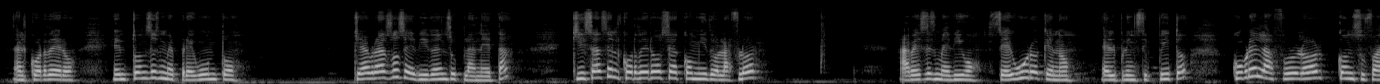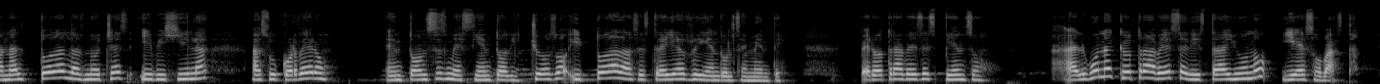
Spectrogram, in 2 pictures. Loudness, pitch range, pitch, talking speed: -24 LUFS, 210-275 Hz, 235 Hz, 145 wpm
